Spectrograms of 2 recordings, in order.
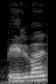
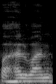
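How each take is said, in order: First: The middle 'h' sound is dropped. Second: The middle 'h' sound is pronounced. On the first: This is how the wrestler himself said it. "इस उच्चारण में आपको शायद आपत्ति हो सकती है" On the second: This is the standard form listeners might expect. "पेलवान नहीं पहलवान कहिए"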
